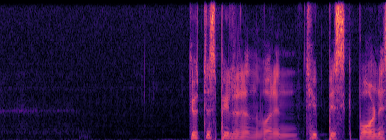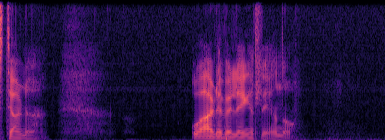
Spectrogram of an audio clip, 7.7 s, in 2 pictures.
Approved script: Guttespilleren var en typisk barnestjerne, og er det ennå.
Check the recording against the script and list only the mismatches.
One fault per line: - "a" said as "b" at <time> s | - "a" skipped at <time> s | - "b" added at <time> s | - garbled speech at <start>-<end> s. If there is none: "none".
- "vel egentlig" added at 6.1 s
